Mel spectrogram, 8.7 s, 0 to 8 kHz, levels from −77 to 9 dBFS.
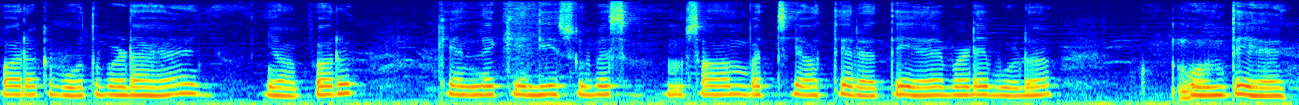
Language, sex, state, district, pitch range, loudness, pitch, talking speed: Hindi, male, Uttar Pradesh, Muzaffarnagar, 190-205 Hz, -15 LUFS, 200 Hz, 130 wpm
